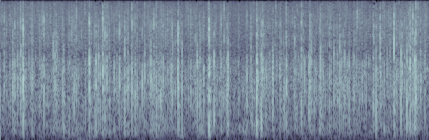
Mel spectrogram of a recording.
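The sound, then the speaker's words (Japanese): Rain falls on a surface in a soft, continuous patter of many small drops, quiet and steady throughout. “いつかはこの雨は止んで晴れたりして、また曇って雨が降って、”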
